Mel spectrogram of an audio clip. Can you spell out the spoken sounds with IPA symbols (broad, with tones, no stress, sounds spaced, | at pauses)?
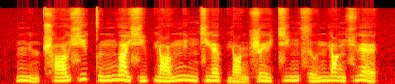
n̪ y̰˨˩ n ʈ͡ʂʰ ɑ˧˥ ʊ̯ ɕ i˥ t̪ ə˧˥ n n̪ w a˥˩ ɪ̯ ɕ i˧˥ p j ɑ˧˥ ʊ̯ n̪ i˥˧ ŋ ɕ j ɛ˥˩ p j ɑ̰˨˩ ŋ ʂ e˥˩ ɪ̯ t͡ɕ i˥ ŋ s ɹ̩˧˥ n̪ j ɑ˥˧ ŋ ɕ ɥ ɛ˥˩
